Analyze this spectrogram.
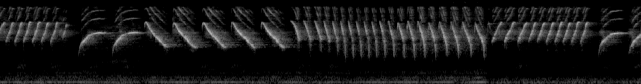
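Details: Singing canary, meant to stimulate other canaries into song: rapid upswept whistles running into a long dense rolling trill, then more rising sweeps, all high-pitched and continuous over a soft low hum.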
